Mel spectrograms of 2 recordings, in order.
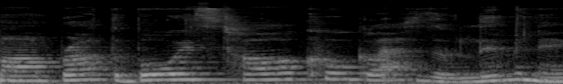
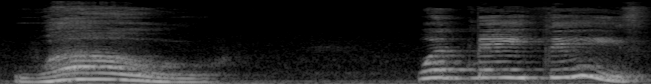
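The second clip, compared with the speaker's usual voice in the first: loud, slow whoa of wonder; loud slow astonished question; amazed; 4 semitones higher, 6 dB louder, much slower than usual. A narrator's reading. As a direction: gasp at the giant tracks. Boys discover huge tracks.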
